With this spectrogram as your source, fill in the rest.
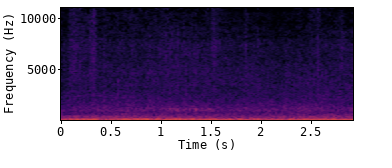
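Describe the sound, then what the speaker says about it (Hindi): A 2022 Maruti Celerio CNG hatchback revs in second gear and gives a steady, loud, low engine drone with road rumble from inside the cabin, holding an even pitch throughout. "दूसरे गियर में अगर आप थोड़ी सी रेस देते हैं तो हल्का सा एक लैग देके भाई गाड़ी उठ जाती है"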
